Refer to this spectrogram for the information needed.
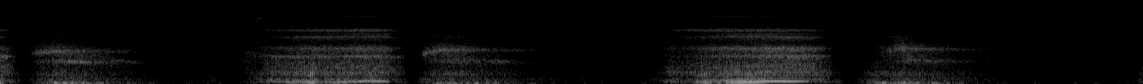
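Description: Deep, rattling snores on the in-breath, each followed by a breathy exhale, about 14 breaths a minute.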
